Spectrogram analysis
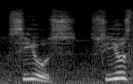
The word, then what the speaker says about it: Zeus: So where these sent by सीयूस, ZEUS नाम है लेकिन उसको प्रोनाउंस किया जाता है सीयूस।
